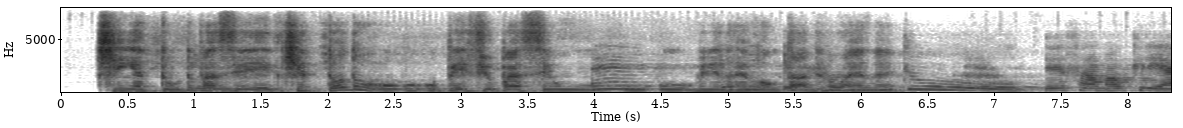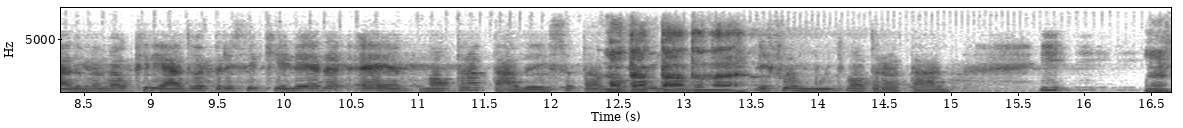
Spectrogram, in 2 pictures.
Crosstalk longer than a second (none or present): present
